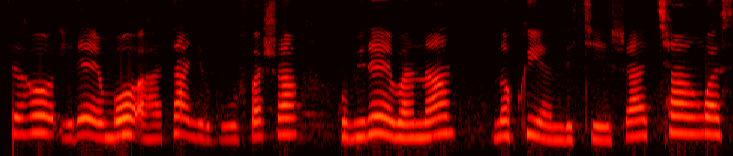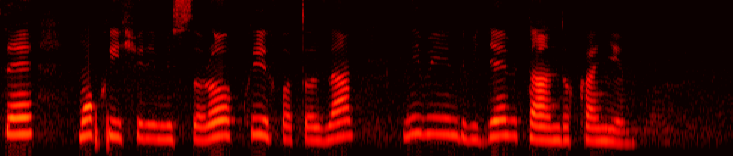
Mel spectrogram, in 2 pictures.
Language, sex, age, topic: Kinyarwanda, male, 18-24, government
